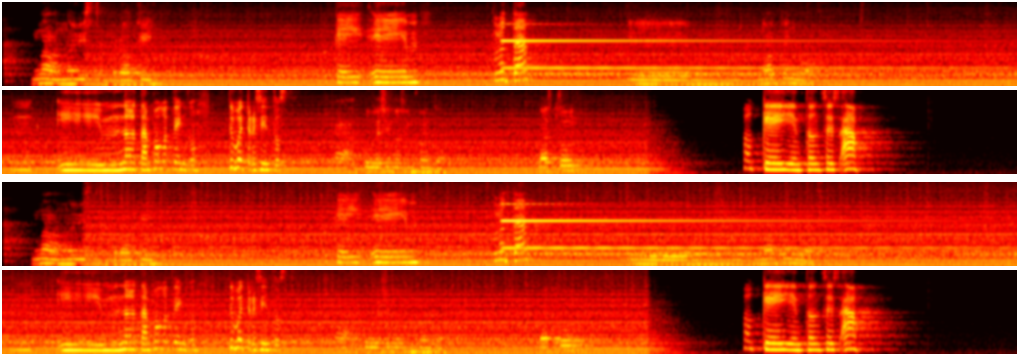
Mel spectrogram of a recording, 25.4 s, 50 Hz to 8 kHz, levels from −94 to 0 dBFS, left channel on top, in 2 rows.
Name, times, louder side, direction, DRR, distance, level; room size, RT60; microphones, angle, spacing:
voice 1, 0.4-2.0 7.8-10.2 16.8-18.2 19.4-19.9, equal, 65° left, 4 dB, 2.3 m, -32 dB
sound 1, 1.0-20.8, equal, 50° right, 3.6 m, -35 dB
voice 2, 4.2-5.2 6.1-6.6 12.8-15.3 15.5-16.2 21.9-23.4, left 2 dB, 25° left, 11 dB, 1.0 m, -25 dB
sound 2, 6.2-13.1, right 3 dB, 20° right, 1.1 m, -29 dB
29.0 x 23.5 x 7.4 m, 1.3 s
head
